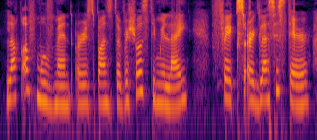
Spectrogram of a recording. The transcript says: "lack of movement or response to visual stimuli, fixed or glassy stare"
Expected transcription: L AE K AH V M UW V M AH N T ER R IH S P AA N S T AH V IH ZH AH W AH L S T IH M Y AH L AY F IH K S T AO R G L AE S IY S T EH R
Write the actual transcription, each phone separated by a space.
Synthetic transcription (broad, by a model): L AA K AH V M UW V M AH N T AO R IH S P AA N S T AH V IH SH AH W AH L S T IH M Y AH L AY F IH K S AO R G L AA S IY S T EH R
